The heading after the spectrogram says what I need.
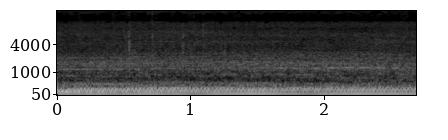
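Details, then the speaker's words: BMW E46 wagon, jump-started after exhaust leak repair: steady even low idle rumble with no puffing, ticking or hiss; exhaust sounds sealed and healthy. "Definitely needs some love, but this thing's looking sick. It sounds so good."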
